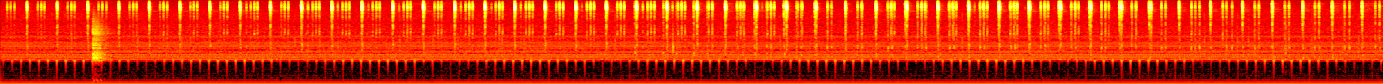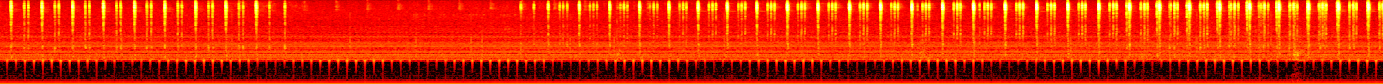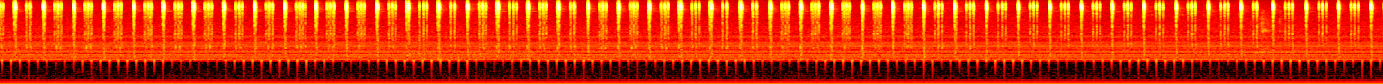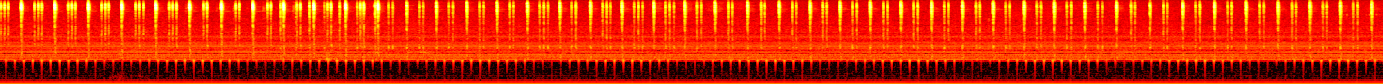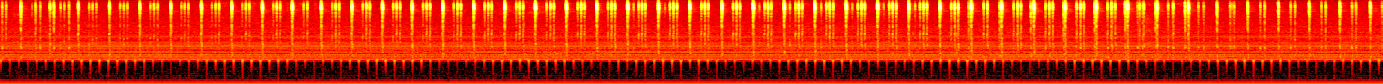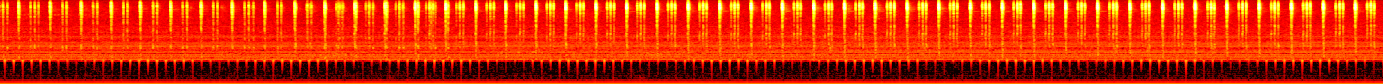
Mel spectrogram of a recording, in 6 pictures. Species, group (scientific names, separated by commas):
Barbitistes kaltenbachi, Orthoptera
